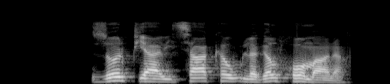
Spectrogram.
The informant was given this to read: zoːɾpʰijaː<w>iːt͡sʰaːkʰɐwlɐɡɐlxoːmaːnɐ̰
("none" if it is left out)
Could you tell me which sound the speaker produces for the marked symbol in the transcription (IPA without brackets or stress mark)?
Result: w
